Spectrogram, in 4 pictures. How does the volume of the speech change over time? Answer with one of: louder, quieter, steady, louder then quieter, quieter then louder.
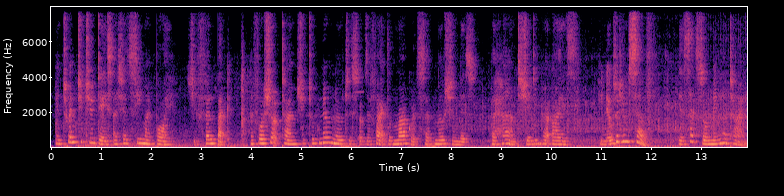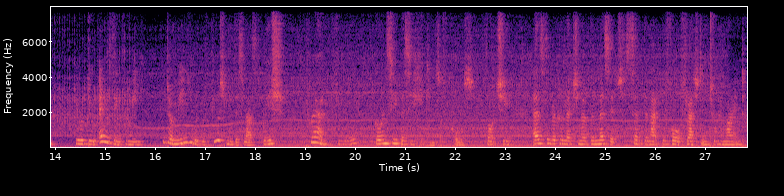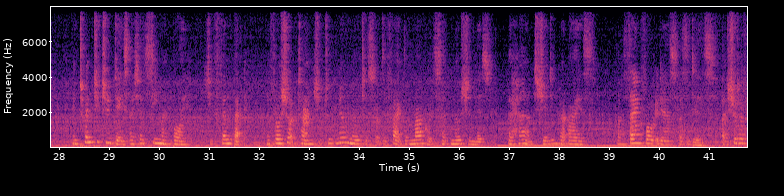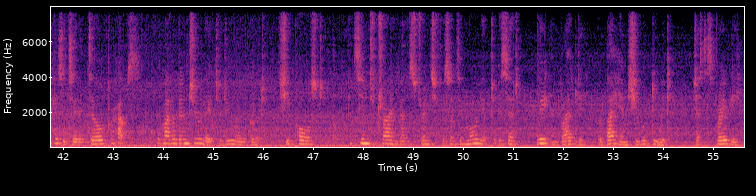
steady.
